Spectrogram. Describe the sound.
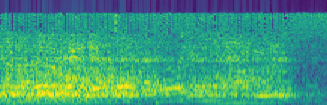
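A car engine revs and accelerates, a loud, steady low drone with layered harmonic tones that climb in the middle, then drops away near the end.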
